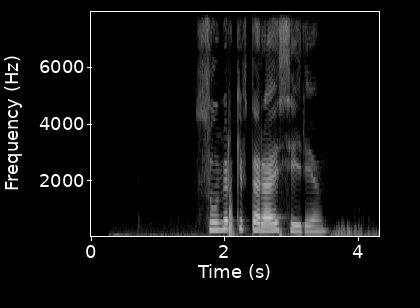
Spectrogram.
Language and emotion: Russian, neutral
